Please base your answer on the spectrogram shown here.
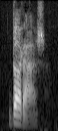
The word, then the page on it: wasp: /ˈwɒsp/; /ˈwɑsp/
